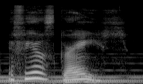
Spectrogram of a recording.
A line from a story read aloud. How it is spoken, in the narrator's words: the head groaned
